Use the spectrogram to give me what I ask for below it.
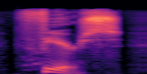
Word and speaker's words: fierce: Pay close attention to the vowel sound, fierce.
